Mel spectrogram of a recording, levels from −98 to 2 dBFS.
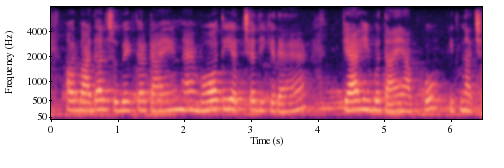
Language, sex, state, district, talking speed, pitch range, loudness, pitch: Hindi, female, Chhattisgarh, Bilaspur, 165 wpm, 225-250 Hz, -16 LUFS, 235 Hz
